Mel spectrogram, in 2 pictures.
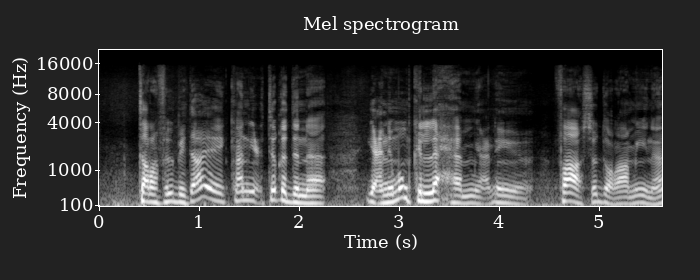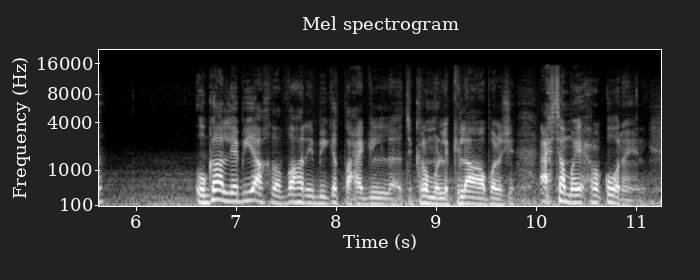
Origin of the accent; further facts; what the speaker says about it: Kuwait; ان مثل هالسوالف هذه عندنا في الكويت كثيرة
